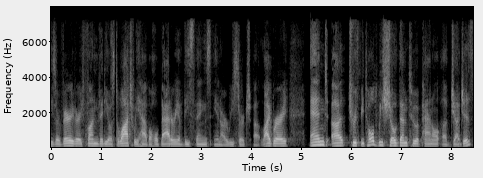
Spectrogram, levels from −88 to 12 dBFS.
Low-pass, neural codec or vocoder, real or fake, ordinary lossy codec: 7.2 kHz; none; real; AAC, 32 kbps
